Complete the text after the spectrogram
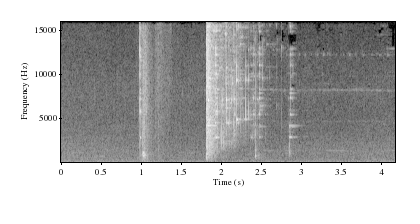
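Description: A glass bottle smashes on a hard floor.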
